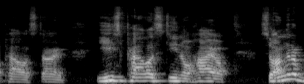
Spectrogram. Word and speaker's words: East Palestine: uh yeah you correct it it's always been pronounced East Palestine as far as I know okay um but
